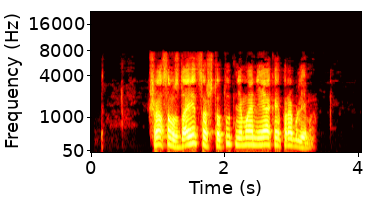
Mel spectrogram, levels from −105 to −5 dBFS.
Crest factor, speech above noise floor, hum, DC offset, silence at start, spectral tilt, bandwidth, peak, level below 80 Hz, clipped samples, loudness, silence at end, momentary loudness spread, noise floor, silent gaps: 16 dB; 52 dB; none; under 0.1%; 0.9 s; -6 dB/octave; 7.8 kHz; 0 dBFS; -60 dBFS; under 0.1%; -15 LUFS; 0.75 s; 8 LU; -67 dBFS; none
